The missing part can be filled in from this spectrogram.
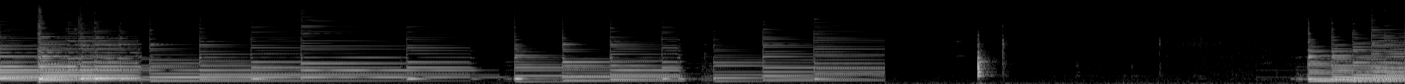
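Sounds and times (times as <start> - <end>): acoustic guitar chords: 0.0 - 8.9, 13.0 - 14.0.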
